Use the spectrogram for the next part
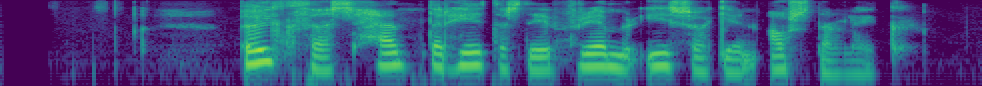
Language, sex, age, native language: Icelandic, female, 11, Icelandic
